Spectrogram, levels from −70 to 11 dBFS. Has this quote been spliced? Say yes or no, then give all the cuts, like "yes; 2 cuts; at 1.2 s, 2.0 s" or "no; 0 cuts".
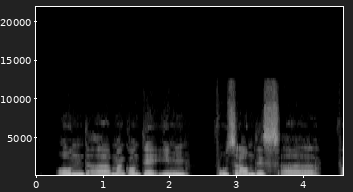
no; 0 cuts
